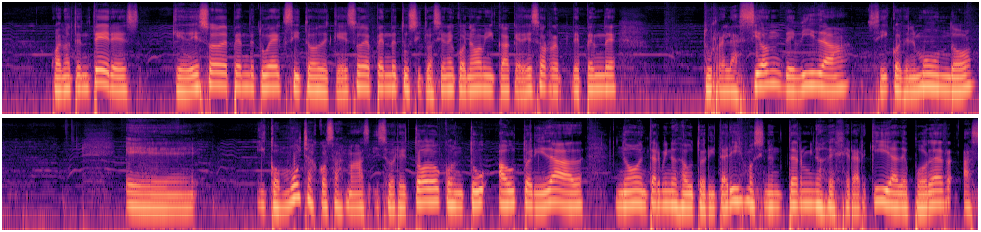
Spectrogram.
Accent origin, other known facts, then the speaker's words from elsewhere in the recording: Quilmes, Buenos Aires Province, Argentina; los que somos de Quilmes, compramos en Quilmes.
